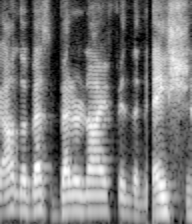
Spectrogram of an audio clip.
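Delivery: ordinary delivery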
